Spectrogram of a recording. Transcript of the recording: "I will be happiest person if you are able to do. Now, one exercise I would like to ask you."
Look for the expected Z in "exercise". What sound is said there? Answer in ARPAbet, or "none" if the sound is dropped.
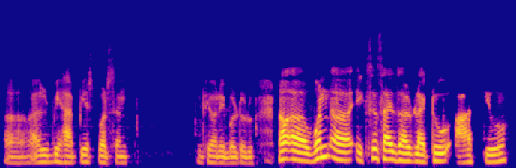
Z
